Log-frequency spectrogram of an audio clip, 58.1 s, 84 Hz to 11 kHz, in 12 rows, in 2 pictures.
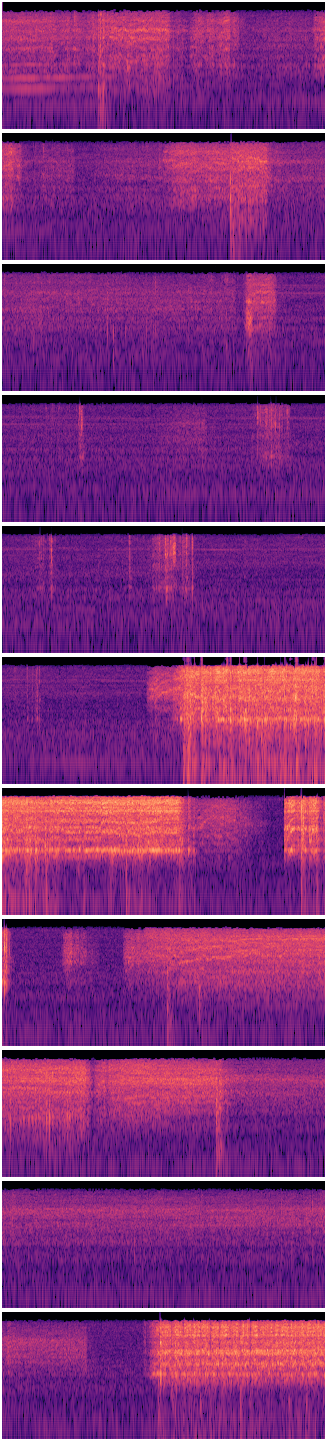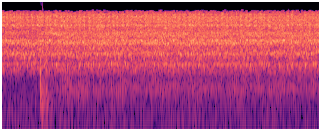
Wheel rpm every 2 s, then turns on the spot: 0, 0, 0, 0, 0, 0, 0, 0, 0, 0, 0, 10, 0, 80, 250, 250, 70, 30, 0, 0, 0, 0, 0, 0, 0, 80, 190, 210, 210.
none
